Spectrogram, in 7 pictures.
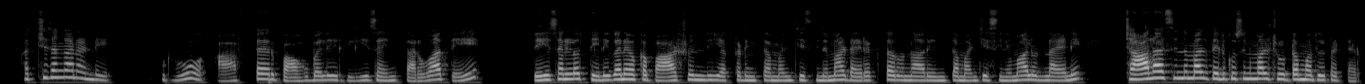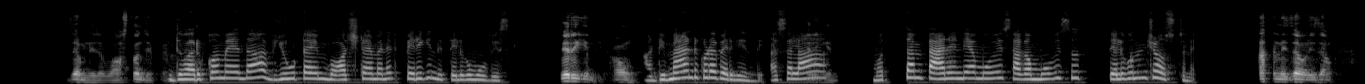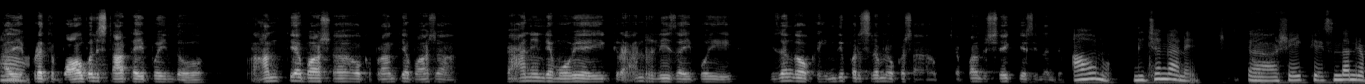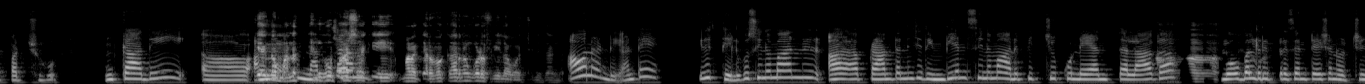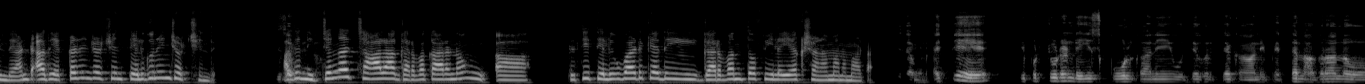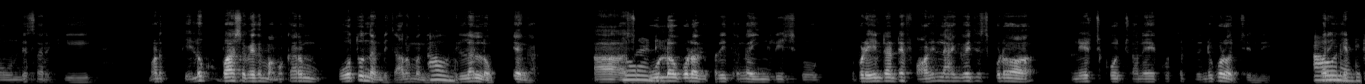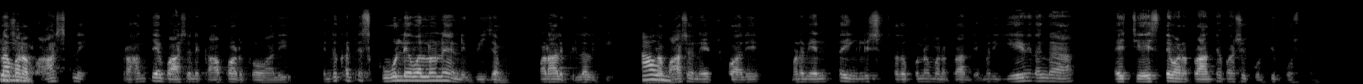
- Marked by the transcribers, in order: in English: "ఆఫ్టర్"; other background noise; in English: "వ్యూ టైమ్, వాచ్"; in English: "మూవీస్‌కి"; in English: "పాన్ ఇండియా మూవీస్"; giggle; laughing while speaking: "నిజం. నిజం"; in English: "పాన్ ఇండియా మూవీ"; in English: "గ్రాండ్"; in English: "షేక్"; in English: "షేక్"; in English: "గ్లోబల్"; in English: "స్కూల్"; in English: "స్కూల్‌లో"; in English: "ఫారెన్ లాంగ్వేజస్"; in English: "స్కూల్ లెవెల్‌లోనే"
- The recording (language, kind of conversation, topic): Telugu, podcast, మీ ప్రాంతీయ భాష మీ గుర్తింపుకు ఎంత అవసరమని మీకు అనిపిస్తుంది?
